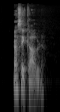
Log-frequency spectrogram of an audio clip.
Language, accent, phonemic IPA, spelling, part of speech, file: French, France, /ɛ̃.se.kabl/, insécable, adjective, LL-Q150 (fra)-insécable.wav
- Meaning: 1. indivisible 2. non-breaking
